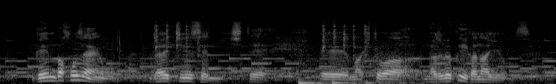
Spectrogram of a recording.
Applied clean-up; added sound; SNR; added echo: none; Tools; 18 dB; none.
